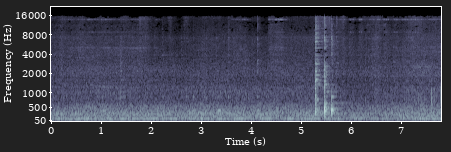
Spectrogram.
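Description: Silicone spatula scraping chopped choy sum out of a stainless steel bowl into a plastic mixing bowl, with a pair of sharp metallic clinks a little past halfway. A low steady hum runs underneath.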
